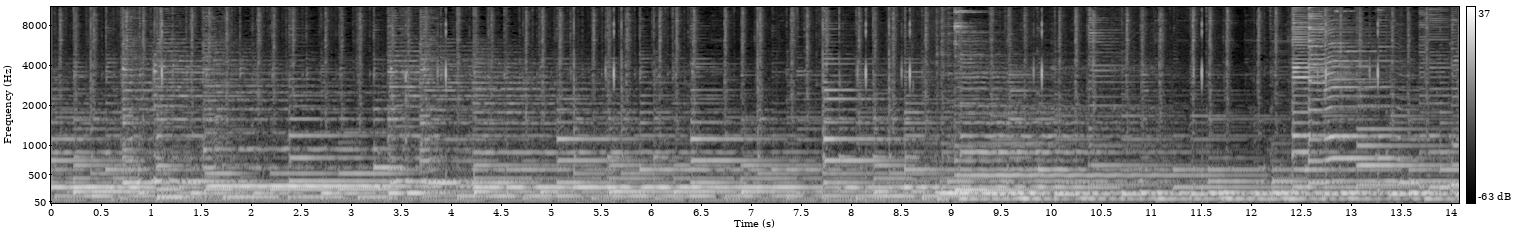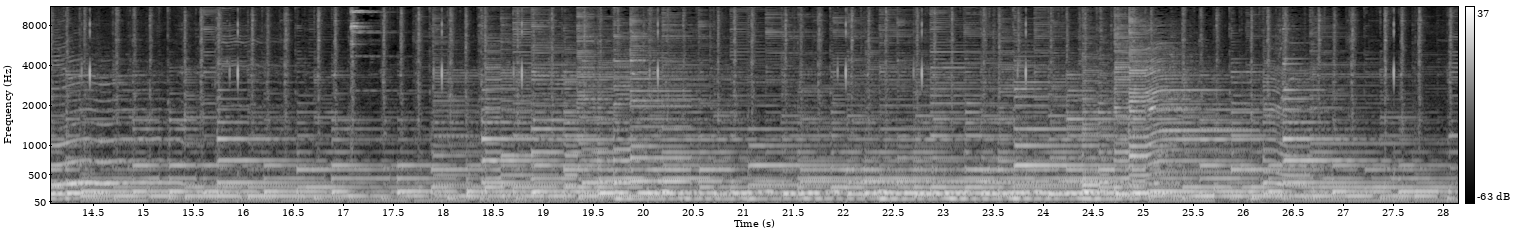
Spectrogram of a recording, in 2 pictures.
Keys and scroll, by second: 16.8 t, 17.2 c.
